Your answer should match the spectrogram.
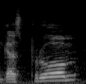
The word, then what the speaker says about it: Gazprom: Gazprom, Rosneft. Так произносится, и не иначе.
